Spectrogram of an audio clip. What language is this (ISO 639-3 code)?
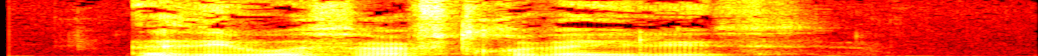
kab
